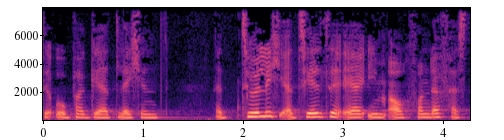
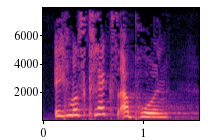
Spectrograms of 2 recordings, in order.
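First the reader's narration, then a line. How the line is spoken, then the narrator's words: Sudden call. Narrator (German): rief Lucian plötzlich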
